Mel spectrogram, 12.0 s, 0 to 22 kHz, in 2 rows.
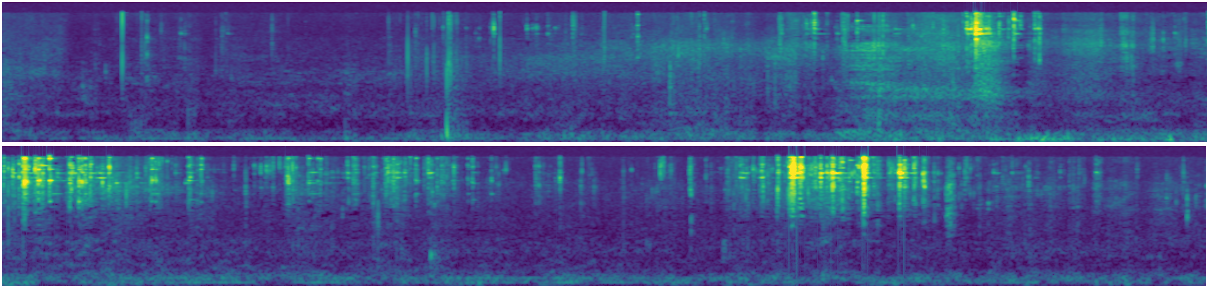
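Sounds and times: dog tags jingling: 6.0 - 8.3, 9.7 - 10.7.

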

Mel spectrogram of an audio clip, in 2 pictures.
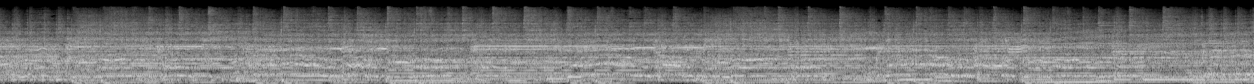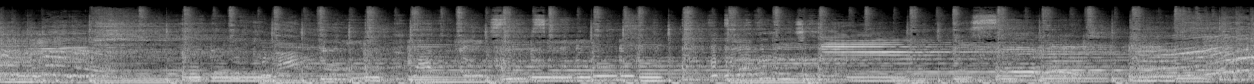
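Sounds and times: rock band playing live: 0.0 - 25.0
sung vocals: 0.0 - 25.0.

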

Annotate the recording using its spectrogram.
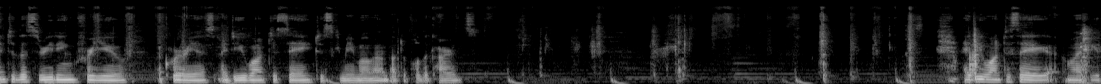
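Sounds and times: soft background music: 0.0 - 11.0
cards being shuffled: 0.9 - 2.5, 5.2 - 9.9
card slapping on card: 5.4 - 7.0, 8.1 - 9.9.

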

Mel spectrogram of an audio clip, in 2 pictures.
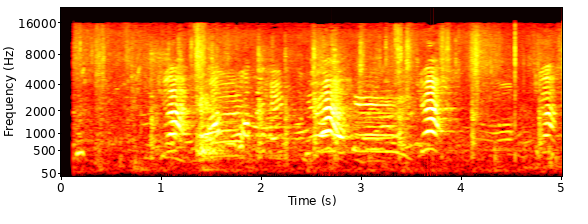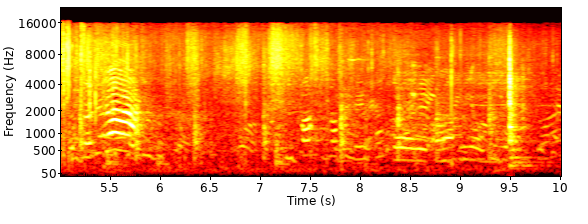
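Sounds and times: children shouting and shrieking: 0.2 - 6.0.

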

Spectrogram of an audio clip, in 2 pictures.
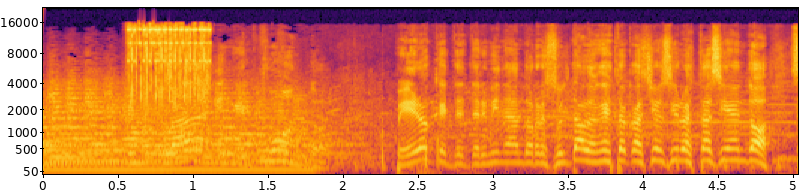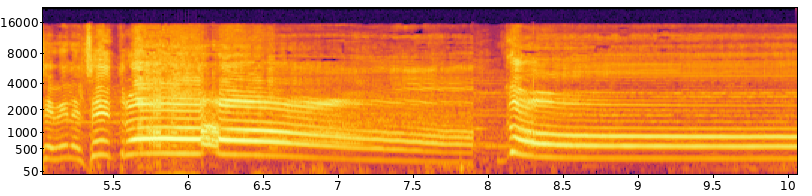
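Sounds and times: commentator's long goal shout: 5.2 - 10.0.

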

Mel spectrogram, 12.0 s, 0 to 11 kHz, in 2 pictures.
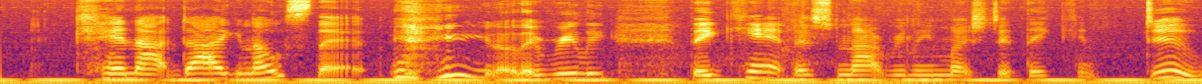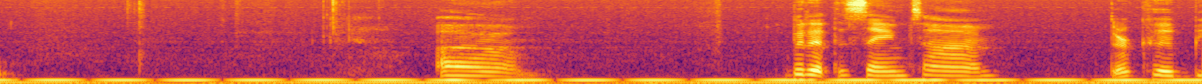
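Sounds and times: deep steady hum: 0.0 - 12.0
pulsing low droning tone: 0.0 - 12.0.

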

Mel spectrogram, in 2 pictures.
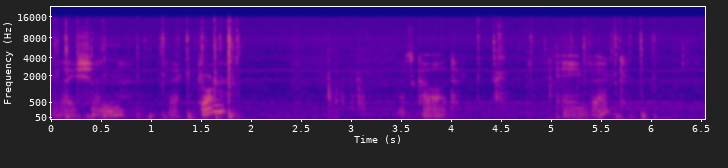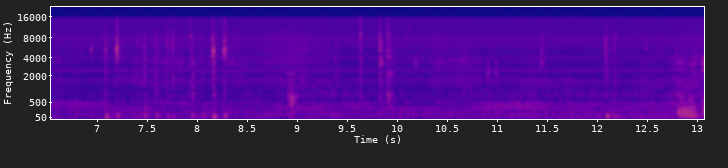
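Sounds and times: computer keyboard typing: 0.0 - 1.9, 4.2 - 6.1, 7.0 - 8.4, 12.0 - 12.2
faint steady hum: 0.0 - 13.0.

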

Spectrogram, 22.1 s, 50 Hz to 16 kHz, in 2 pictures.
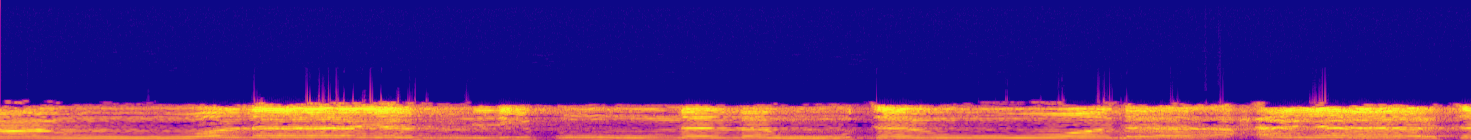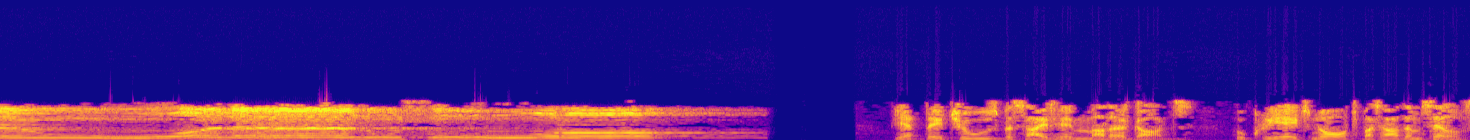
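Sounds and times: person chanting recitation: 0.0 - 16.8.

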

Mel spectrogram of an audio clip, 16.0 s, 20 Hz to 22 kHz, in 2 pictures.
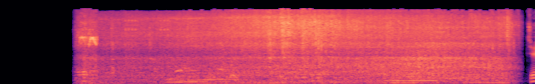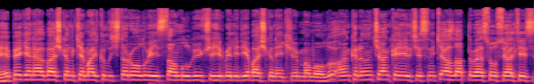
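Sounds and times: car engine idling: 1.1 - 5.8
indistinct voices: 1.2 - 4.8.

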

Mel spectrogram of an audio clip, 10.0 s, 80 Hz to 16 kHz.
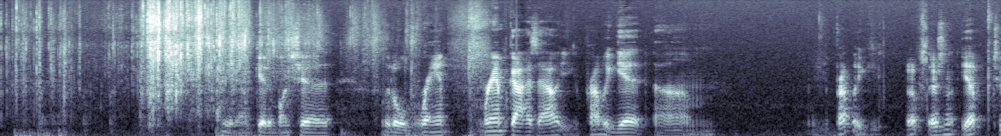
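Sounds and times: trading cards rubbing and sliding: 2.2 - 5.0.

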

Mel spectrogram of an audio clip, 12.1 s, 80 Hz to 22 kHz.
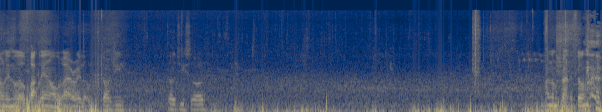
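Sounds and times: wind buffeting microphone: 0.0 - 3.3, 4.0 - 12.0
sharp click: 9.4 - 9.7.

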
